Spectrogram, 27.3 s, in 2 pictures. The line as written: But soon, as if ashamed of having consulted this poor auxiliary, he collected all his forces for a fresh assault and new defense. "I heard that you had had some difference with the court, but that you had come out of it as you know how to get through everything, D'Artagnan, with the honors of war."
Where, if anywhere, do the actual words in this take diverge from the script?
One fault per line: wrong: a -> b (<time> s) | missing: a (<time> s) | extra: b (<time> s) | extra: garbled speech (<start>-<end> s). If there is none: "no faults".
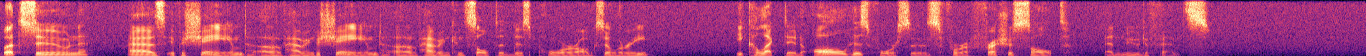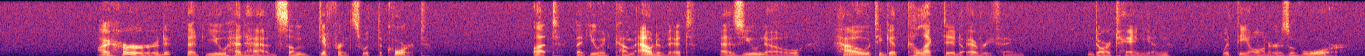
extra: ashamed of having (3.2 s)
wrong: through -> collected (22.7 s)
